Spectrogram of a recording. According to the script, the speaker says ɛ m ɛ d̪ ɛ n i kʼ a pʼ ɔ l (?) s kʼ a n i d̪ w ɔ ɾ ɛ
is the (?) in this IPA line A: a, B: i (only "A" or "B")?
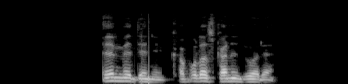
A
